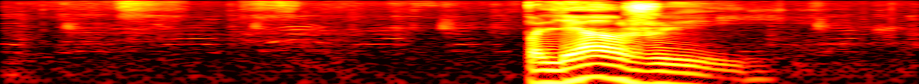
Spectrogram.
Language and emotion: Russian, positive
